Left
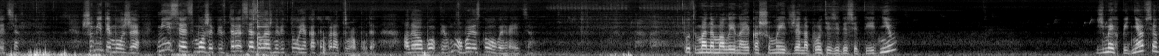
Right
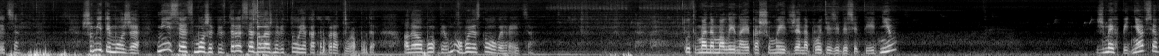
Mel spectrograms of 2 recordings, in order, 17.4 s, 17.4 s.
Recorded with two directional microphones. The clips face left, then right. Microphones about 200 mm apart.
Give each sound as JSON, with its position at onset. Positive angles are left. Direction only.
{"t": 1.2, "sound": "speech", "side_deg": -50}
{"t": 10.2, "sound": "speech", "side_deg": -5}
{"t": 16.4, "sound": "speech", "side_deg": 0}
